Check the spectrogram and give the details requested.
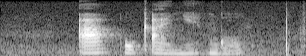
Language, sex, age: Xhosa, female, 20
